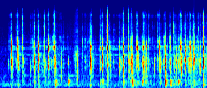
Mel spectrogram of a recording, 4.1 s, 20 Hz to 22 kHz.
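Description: Fingertips type on a full-size black plastic mechanical computer keyboard with RGB backlight, producing about 25 quick, crisp key clicks in an irregular rhythm. Each click is short and dry, with no low end and a bright tone centered around 2.5 kHz.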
